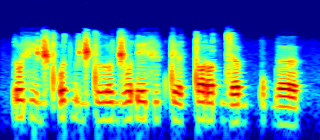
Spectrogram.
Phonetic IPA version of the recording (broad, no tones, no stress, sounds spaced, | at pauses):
ɾ o fʲ e ə̯ d͡ʒ o t ʔ o t b e d͡ʒ œ t lː o d͡ʒ o ɗ e fʲ o p t e ə̯ tː ɔ ɾ ɔ t d͡z œ b pː ɔ p b œ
